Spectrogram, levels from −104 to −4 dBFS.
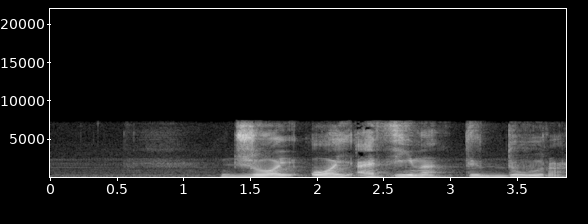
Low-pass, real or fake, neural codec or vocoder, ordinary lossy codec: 7.2 kHz; real; none; AAC, 48 kbps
